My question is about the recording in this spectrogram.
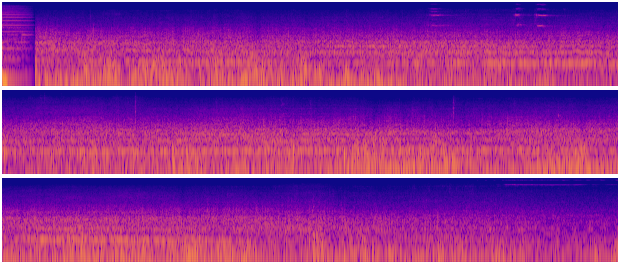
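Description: Steady road noise of riding an electric fat-tire bike on a city street: tyre and traffic rumble with a steady low hum through most of it, easing off near the end.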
